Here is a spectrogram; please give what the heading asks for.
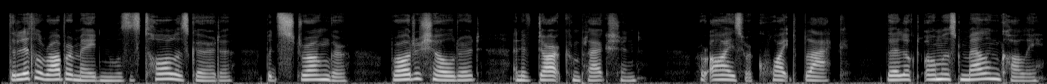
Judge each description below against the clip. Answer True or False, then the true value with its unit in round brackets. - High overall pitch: True (205 Hz)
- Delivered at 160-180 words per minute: False (150 wpm)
